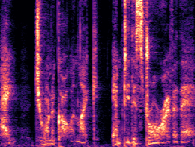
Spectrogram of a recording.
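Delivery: soft, hushed whisper. Retelling how they whisper a silly task to a screaming two-year-old, whispering. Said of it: "then we just whisper".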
